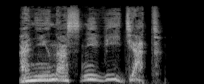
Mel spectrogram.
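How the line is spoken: Whisper. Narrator (Russian): прошептала она

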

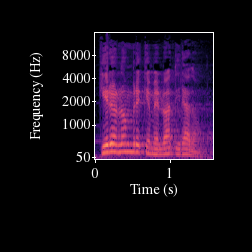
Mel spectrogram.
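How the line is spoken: Shouted. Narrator (Spanish): gritó

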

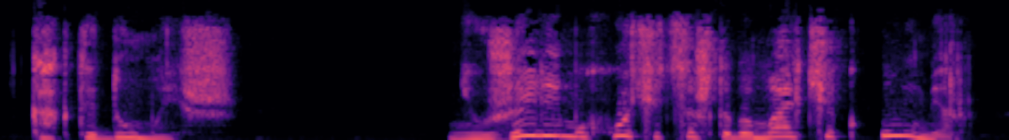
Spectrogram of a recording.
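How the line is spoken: Whisper. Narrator (Russian): прошептала Мэри

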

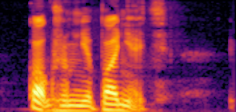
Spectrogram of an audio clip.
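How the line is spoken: Laughing. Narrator (Russian): Венка рассмеялся

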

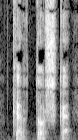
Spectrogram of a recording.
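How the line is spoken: Muttered. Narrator (Russian): пробормотал Седрик

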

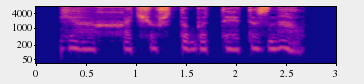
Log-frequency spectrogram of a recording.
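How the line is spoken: Quiet. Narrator (Russian): тихо говорит она

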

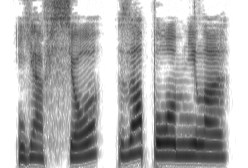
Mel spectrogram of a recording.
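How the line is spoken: Loud, pausing between words. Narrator (Russian): говорю громко, делая паузу между словами

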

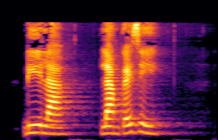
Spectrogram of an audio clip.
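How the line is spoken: Cold sarcasm. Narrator (Vietnamese): Lý Hạo lạnh lùng châm biếm một câu

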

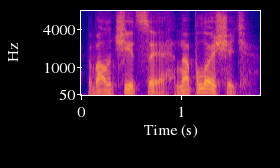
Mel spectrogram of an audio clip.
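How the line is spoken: Roar. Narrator (Russian): взревела она

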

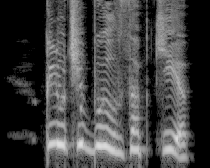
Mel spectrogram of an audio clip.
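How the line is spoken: Sobbing into phone. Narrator (Russian): прорыдала в трубку Банкина

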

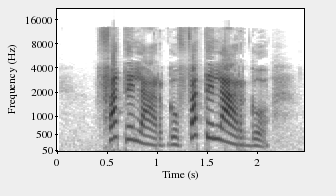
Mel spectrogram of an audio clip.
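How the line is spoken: Self-important exclamation. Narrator (Italian): esclamava con importanza

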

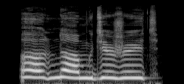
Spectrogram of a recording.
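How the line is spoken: Bewildered, plaintive. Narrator (Russian): Растерялся второй, и голос его при этом звучал так жалобно

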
